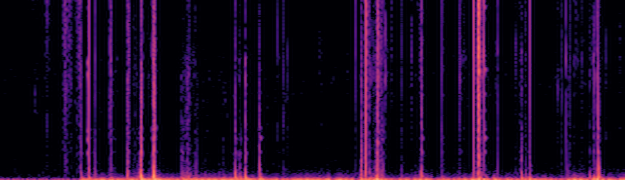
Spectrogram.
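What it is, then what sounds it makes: Silicone ear model scraped with a metal tool. A hooked metal dental tool scratches inside the ear canal of a white translucent silicone ear model made of soft solid rubber, likely mounted on a binaural ear microphone. After a brief quiet start, a rapid run of dull, muffled scrapes and thumps follows, heavy in deep low rumble with almost no bright edge.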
